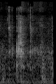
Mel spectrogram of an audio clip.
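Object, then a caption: Metal aerosol spray can with mixing ball. A metal aerosol spray can of clear polyurethane is shaken before use, its mixing ball rattling inside in three bright, clicking knocks. The rattle is becoming less pronounced as the contents mix, and the can is to be shaken until it is no longer clearly heard.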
